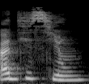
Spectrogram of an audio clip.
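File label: "addition", French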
